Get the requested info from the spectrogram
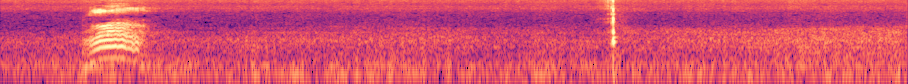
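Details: Kokoa, a Bengal cat, gives a single short chirping meow in the first second, its pitch rising then falling, followed by quiet indoor room tone and one sharp click near the third second.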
